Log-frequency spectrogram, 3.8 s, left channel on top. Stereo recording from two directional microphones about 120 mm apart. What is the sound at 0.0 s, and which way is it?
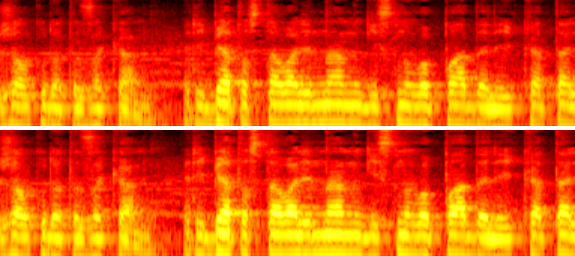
Speech, 40° left (ahead or behind).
